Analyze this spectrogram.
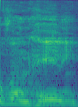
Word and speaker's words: Van Halen: um dos álbuns do Van Halen que eu mais gosto, ou Van Halen, para quem prefere a pronúncia americanizada.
